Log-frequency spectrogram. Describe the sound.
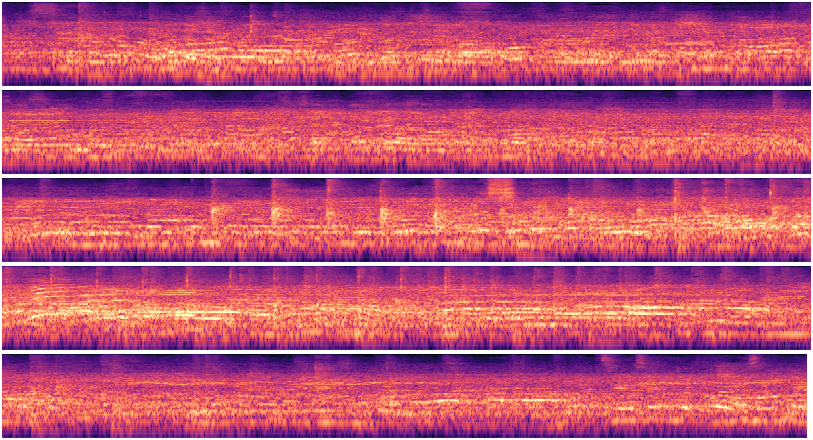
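A large stadium crowd at a football match roars continuously after a penalty is awarded to England, with a dense wall of overlapping shouts and chanting voices, steady throughout, with scattered sharp claps rising in the middle.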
